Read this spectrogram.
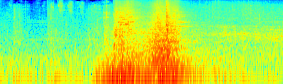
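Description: An axe whooshes through the air and strikes with a heavy crackling burst.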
